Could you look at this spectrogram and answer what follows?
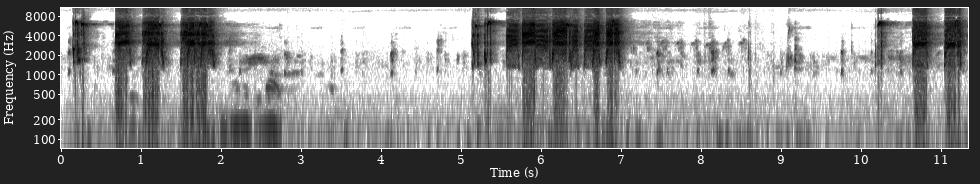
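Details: Black francolin during a small calling trial, repeating its grating call three times with long silences between: each phrase starts with a short whistled note, then three or four harsh, scraping bursts.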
